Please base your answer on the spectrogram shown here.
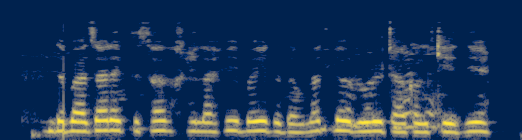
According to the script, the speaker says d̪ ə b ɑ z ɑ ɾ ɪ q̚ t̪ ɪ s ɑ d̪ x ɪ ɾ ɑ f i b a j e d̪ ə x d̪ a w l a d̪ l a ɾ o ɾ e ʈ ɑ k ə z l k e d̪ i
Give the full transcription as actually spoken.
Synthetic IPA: d̪ ə b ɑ z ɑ ɾ ɪ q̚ t̪ ɪ s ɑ d̪ x ɪ l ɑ f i b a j e d̪ ə d̪ a w l a t̪ l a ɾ o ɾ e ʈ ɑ k ə l k e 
